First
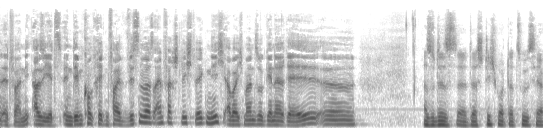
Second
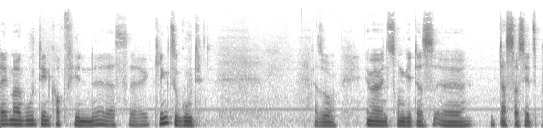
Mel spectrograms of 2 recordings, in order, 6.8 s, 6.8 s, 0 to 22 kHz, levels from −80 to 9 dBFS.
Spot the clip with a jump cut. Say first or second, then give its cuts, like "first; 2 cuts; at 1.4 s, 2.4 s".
second; 1 cut; at 3.9 s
